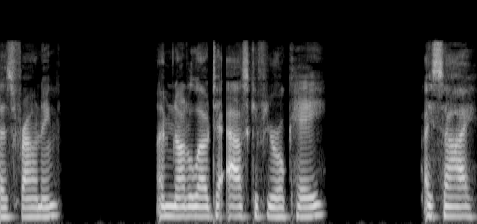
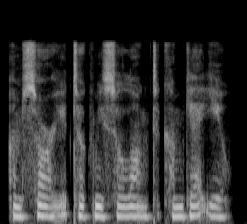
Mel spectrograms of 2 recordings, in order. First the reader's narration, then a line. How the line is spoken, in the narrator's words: he whispers into my hair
